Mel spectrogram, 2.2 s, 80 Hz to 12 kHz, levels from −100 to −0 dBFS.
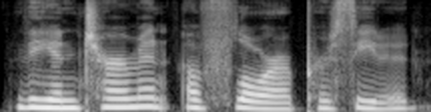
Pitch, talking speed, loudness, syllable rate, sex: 220 Hz, 140 wpm, -16 LUFS, 5.2 syllables/s, female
